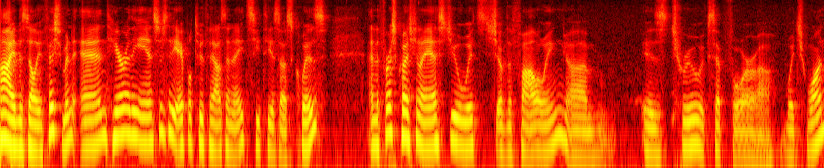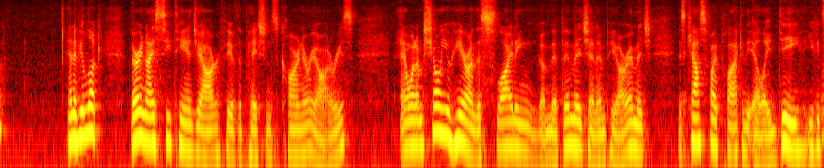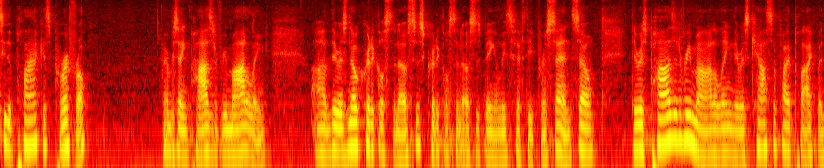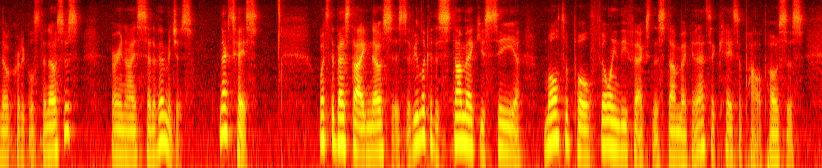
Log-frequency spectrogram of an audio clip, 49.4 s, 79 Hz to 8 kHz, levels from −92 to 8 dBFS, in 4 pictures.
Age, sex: 40-59, male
